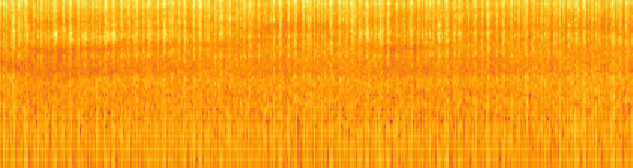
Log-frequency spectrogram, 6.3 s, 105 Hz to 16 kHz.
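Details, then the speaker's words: 1947 Farmall Cub tractor with replacement engine, running: chugging idle with uneven skipping beat, one cylinder dropping out; misfire from a stuck valve. "It miss It's missing cuz one valve is stuck, but it's pretty sweet."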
